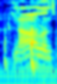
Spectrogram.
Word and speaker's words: New Orleans: You don't even pronounce that right. Nolans, bro. Nolans.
